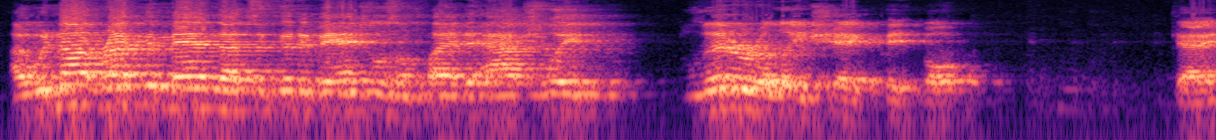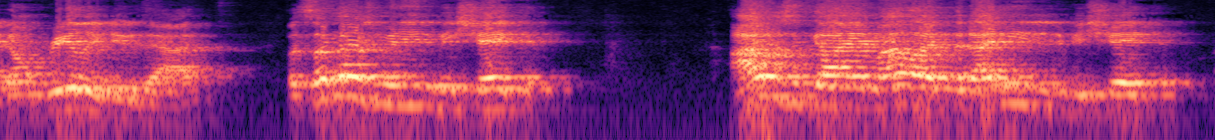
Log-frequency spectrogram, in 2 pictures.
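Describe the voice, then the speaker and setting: Echoey pastor preaching in a hall. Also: male voice, fairly quick. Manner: earnest, swings from loud emphatic to quiet and low. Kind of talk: sermon. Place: church sanctuary. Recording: very echoey hall, mic at a distance.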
